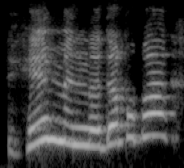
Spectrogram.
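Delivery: high, bright-eyed preschool host voice, lightly mocked; sing-song greeting to a cartoon friend; kids' show host. Recalling the show recap to the interviewer, in a high host voice.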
